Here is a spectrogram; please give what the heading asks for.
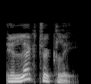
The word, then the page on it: electrically: British English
